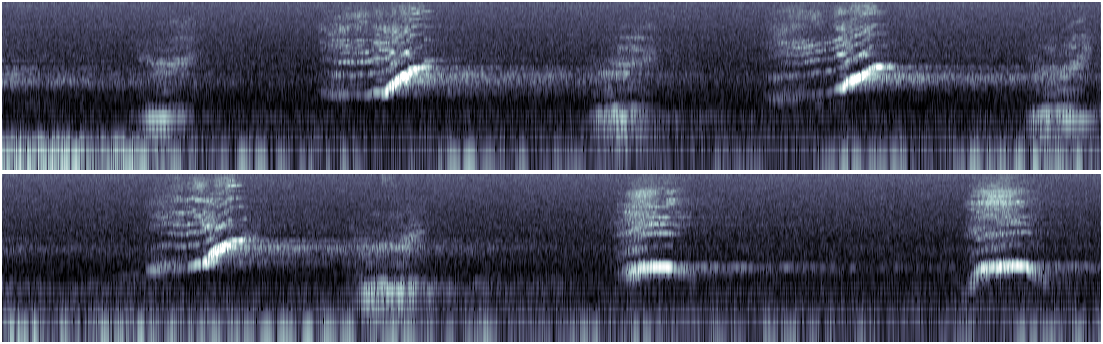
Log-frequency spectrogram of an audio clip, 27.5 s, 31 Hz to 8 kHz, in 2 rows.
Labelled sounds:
1.7	2.5	humpback whale, 0.93 to 2.4 kHz
4.1	5.5	humpback whale, 0.80 to 5.9 kHz
7.6	8.1	humpback whale, 0.93 to 2.5 kHz
9.7	11.2	humpback whale, 0.80 to 5.6 kHz
15.6	17.0	humpback whale, 0.80 to 7.1 kHz
18.7	19.1	humpback whale, 0.90 to 1.2 kHz
21.4	22.3	humpback whale, 1.0 to 4.6 kHz
25.8	26.6	humpback whale, 0.90 to 4.4 kHz

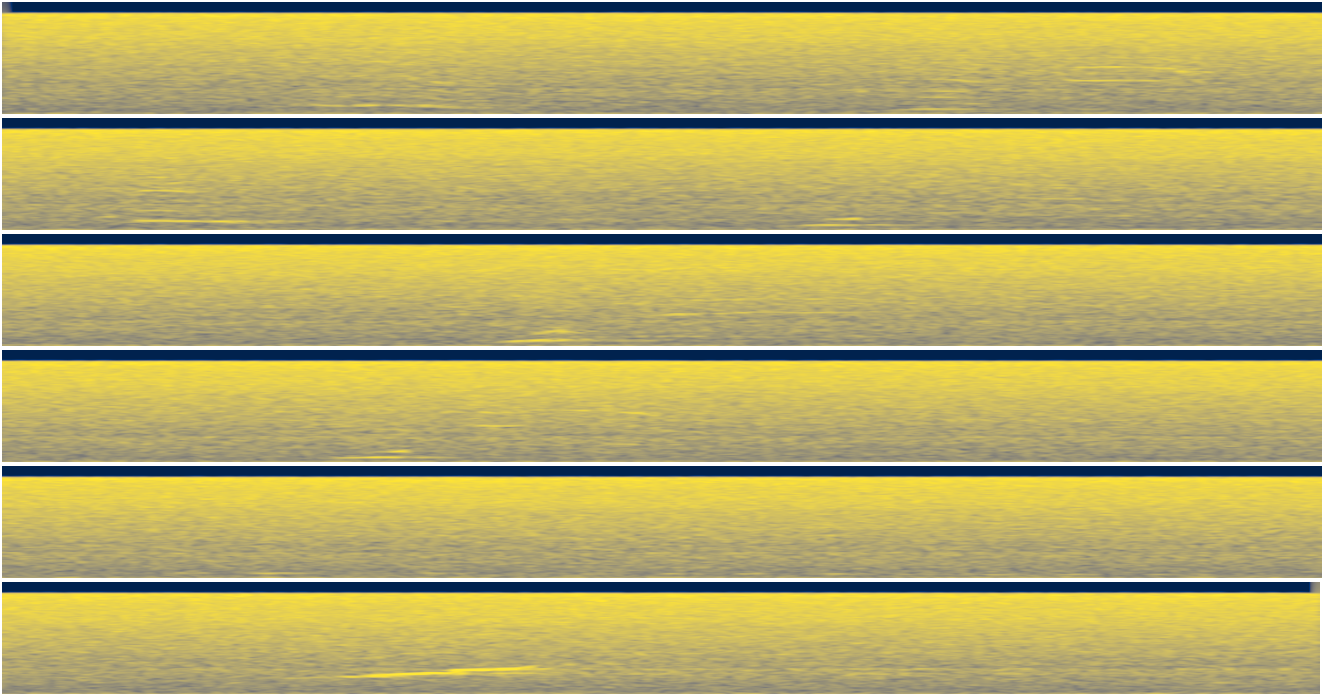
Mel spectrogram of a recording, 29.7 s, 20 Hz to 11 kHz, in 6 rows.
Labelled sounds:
26.4	26.8	humpback whale, 0.80 to 0.90 kHz

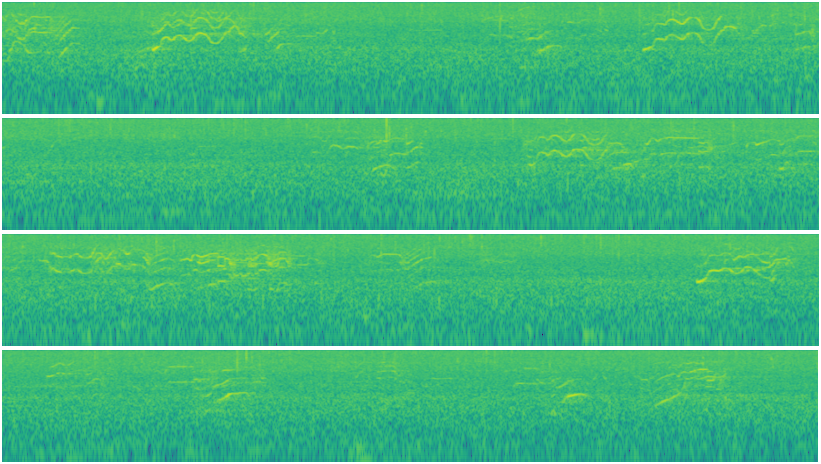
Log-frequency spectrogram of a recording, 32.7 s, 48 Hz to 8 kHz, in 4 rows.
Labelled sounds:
0.3	0.5	killer whale, offshore, 1.8 to 2.1 kHz
1.4	2.2	killer whale, offshore, 0.84 to 3.5 kHz
5.2	5.7	killer whale, offshore, 0.78 to 2.2 kHz
6.5	7.0	killer whale, offshore, 1.2 to 4.0 kHz
11.4	12.4	killer whale, offshore, 1.4 to 2.9 kHz
13.5	16.0	killer whale, offshore, 0.78 to 3.8 kHz
16.8	19.1	killer whale, offshore, 0.78 to 3.3 kHz
20.0	20.7	killer whale, offshore, 1.6 to 3.2 kHz
23.4	24.3	killer whale, offshore, 0.94 to 3.5 kHz
25.0	25.2	killer whale, offshore, 3.6 to 4.3 kHz
26.2	27.0	killer whale, offshore, 0.78 to 3.8 kHz
28.8	30.4	killer whale, offshore, 0.78 to 2.2 kHz
31.1	31.8	killer whale, offshore, 0.78 to 3.3 kHz

